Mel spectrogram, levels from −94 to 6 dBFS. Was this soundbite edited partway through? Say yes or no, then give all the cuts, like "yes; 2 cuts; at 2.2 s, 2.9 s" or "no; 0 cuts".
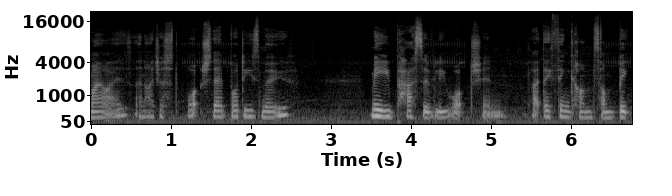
no; 0 cuts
